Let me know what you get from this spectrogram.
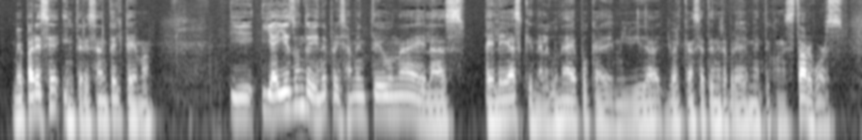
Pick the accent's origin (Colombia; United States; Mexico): Colombia; soy colombiano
